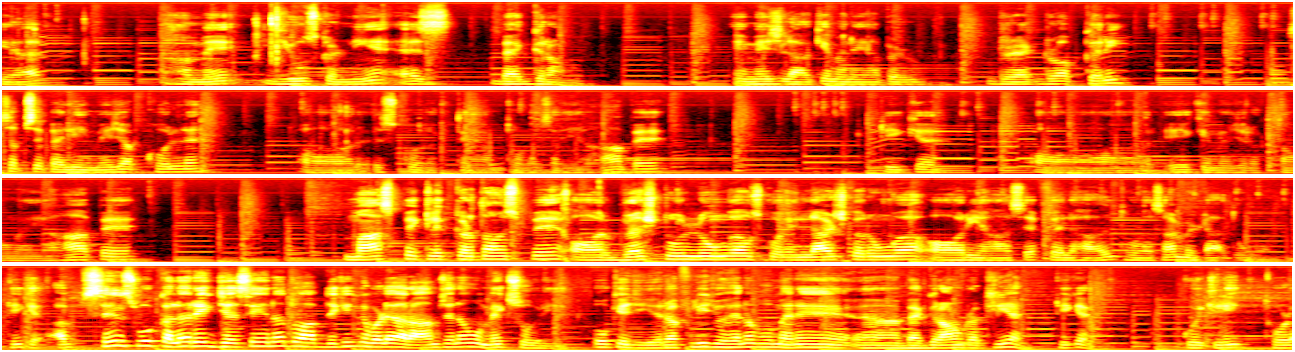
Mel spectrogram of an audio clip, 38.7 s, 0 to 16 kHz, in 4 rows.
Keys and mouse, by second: 0.2 ctrl+click, 1.5-2.8 alt+drag, 1.9 alt+Tab, 8.5 click, 8.9 click, 9.4 click, 10.1 click, 12.0 ctrl+t, 12.9 click, 13.7-15.6 drag, 15.7 click, 16.8 click, 17.4 click, 18.0-19.0 drag, 19.6 click, 22.1 click, 23.6-25.8 typing, 26.0 click, 27.5 click, 28.1 click, 28.6 click, 28.9 click, 29.3 click, 32.3 click, 33.1 click, 36.1 ctrl+click, 36.4 ctrl+t, 37.3 click, 38.3 click.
